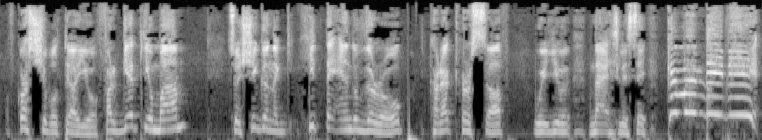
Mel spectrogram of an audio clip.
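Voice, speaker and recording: Playful Russian-accented man, fairly high voice. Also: dry recording. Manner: excitable, playful, joking, broken English. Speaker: radio pet-advice host and dog trainer. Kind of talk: call-in advice show.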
